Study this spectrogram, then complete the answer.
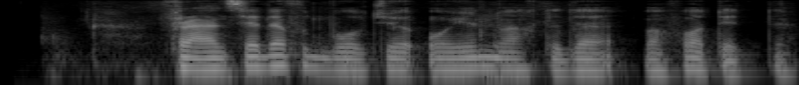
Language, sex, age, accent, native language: Uzbek, male, 18-24, Andijon, Uzbek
